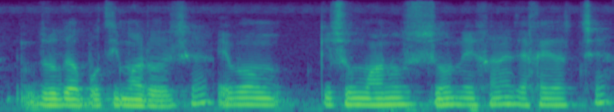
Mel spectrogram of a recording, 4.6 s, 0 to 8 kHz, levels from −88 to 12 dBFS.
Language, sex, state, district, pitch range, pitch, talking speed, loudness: Bengali, male, West Bengal, North 24 Parganas, 125-135 Hz, 130 Hz, 115 wpm, -16 LUFS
